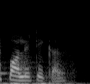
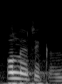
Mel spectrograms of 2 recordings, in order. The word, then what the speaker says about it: political: You don't say political, you say political. The stresses shift from pol to it.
